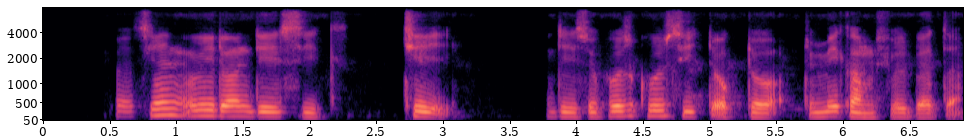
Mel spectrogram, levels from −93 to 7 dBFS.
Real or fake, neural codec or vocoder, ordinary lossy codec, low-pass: fake; codec, 16 kHz, 6 kbps, DAC; Opus, 64 kbps; 7.2 kHz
